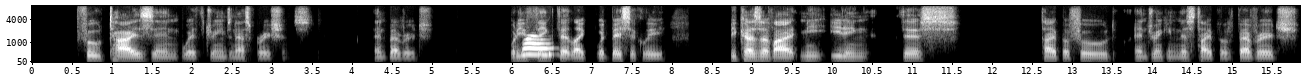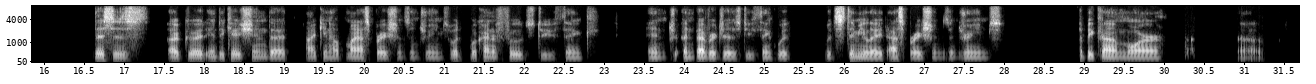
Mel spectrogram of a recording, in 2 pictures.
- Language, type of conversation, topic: English, unstructured, How do our food and drink choices reflect who we are and what we hope for?
- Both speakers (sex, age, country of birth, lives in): female, 25-29, United States, United States; male, 35-39, United States, United States
- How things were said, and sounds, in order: other background noise; tapping; distorted speech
